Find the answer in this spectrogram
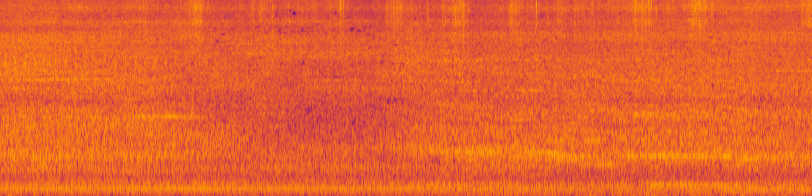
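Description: John Deere track tractor's diesel engine running steadily as the tractor moves slowly past close by. A fainter higher whine joins in over the last few seconds.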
